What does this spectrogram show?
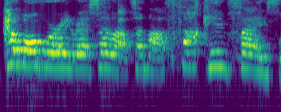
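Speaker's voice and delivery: high-pitched hammed-up Cockney aggro; mock Cockney challenge. Player mimics game's street women picking fights, mock Cockney.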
